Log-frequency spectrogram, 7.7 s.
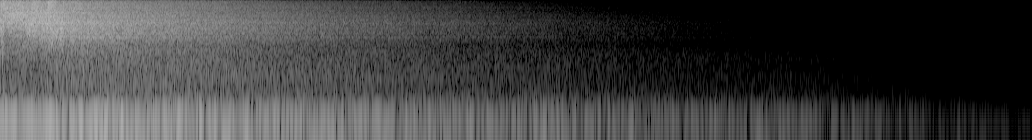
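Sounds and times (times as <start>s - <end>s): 
bass drum kick with reverb: 0.0s - 6.1s.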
